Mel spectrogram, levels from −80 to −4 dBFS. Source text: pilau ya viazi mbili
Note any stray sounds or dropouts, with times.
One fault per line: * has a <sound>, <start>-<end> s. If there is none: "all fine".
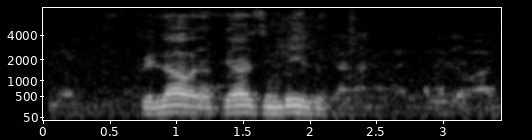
all fine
